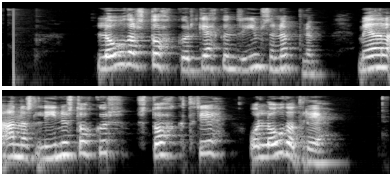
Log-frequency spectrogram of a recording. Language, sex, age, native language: Icelandic, female, 30-39, Icelandic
